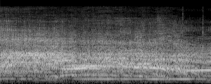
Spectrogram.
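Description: A man letting out one long, loud bellowing yell, held at a steady pitch and breaking off after about two seconds.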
